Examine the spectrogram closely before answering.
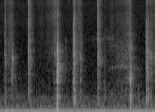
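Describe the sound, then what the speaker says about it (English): Tarot cards being shuffled by hand, a steady series of crisp riffling bursts repeating about every quarter second over a low constant hum, close and fairly quiet. "we're going to shuffle the cards and see which one comes out for the next reading"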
